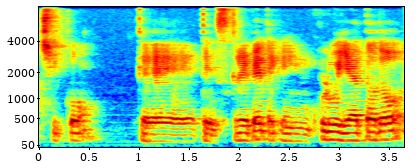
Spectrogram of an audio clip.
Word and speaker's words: Qigong: Normalmente cuando escribimos como Q-I-Chi y G-O-N-G, Kung es la pinyin. Pinyin, uh-huh, que es la manera de pronunciar las letras cuadrados chinos. Hay una manera de decir cómo se pronuncia. Entonces es Qigong.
